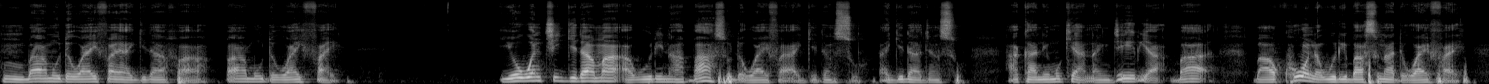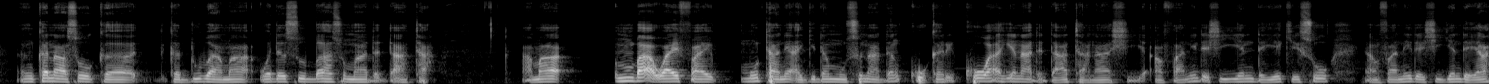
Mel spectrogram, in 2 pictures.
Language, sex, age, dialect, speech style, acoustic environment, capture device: Hausa, male, 18-24, Nigeria - Nigerian Standard, happy; excited; focused, silence, mobile / Linux / Chrome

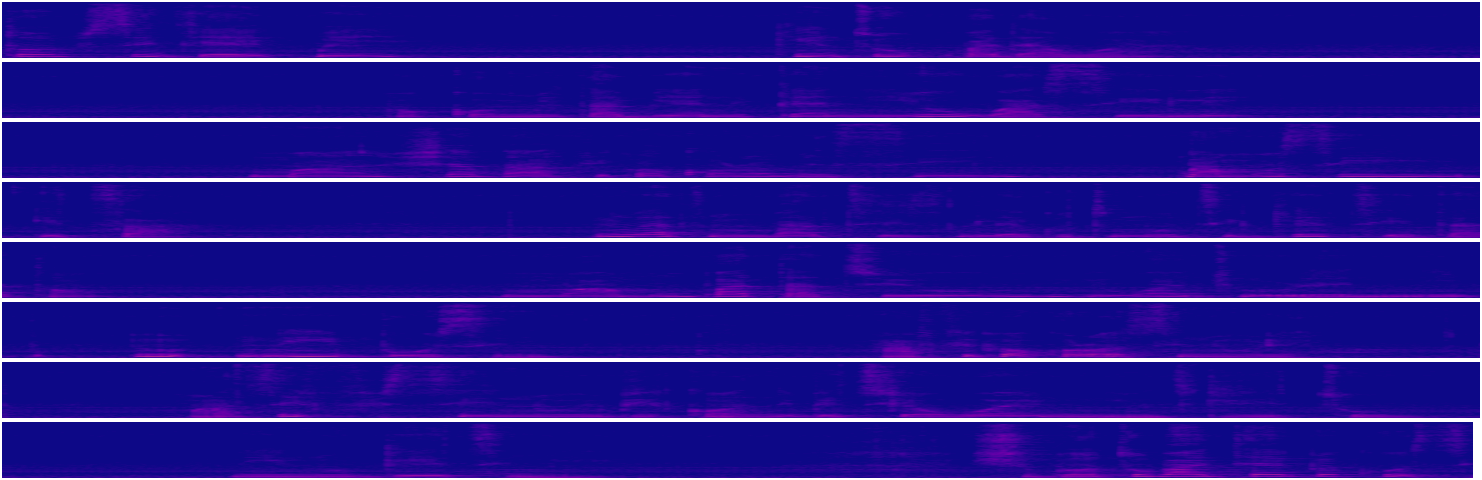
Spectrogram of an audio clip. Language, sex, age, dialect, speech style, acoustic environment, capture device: Yoruba, female, 35-44, Nigeria - Lagos Yoruba, relaxed, nature, desktop / Windows / Chrome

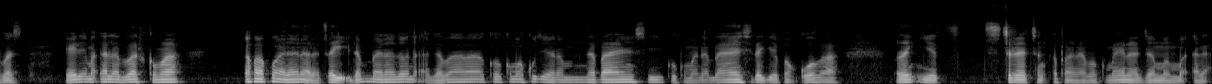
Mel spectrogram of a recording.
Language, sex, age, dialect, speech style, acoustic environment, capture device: Hausa, male, 18-24, Nigeria - Kano, happy, silence, mobile / Linux / Chrome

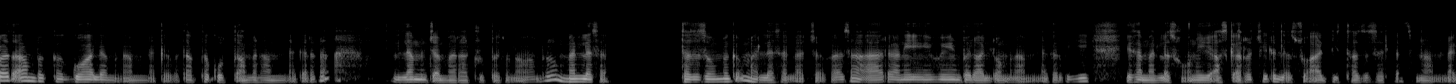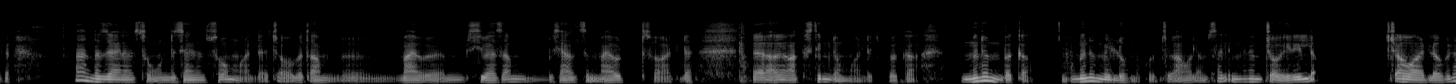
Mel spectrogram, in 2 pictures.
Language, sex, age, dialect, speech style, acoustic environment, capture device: Amharic, male, 18-24, Ethiopia - Addis Ababa, happy; excited, silence; nature, desktop / Windows / Chrome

